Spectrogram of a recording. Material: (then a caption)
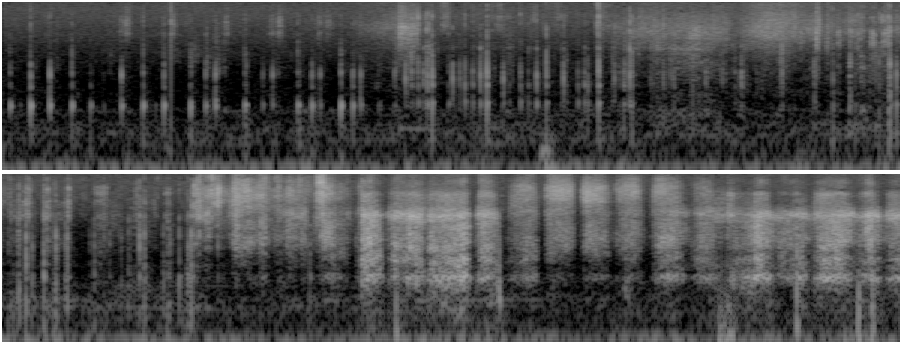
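Melon rind. A whole yellow Korean melon (chamoe), fist-sized with a firm, ridged rind, is held in one hand and scratched and tapped with the fingernails of the other. Quick, irregular scratches and soft taps run throughout, growing denser and louder past the ten-second mark, with one sharper tap standing out near the end.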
